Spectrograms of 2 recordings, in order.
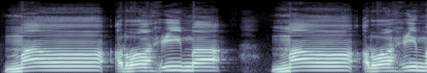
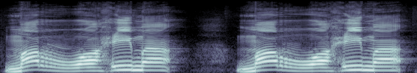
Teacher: یعنی اس طرح نہیں پڑھیں گے ما رحیمہ ما رحیمہ, نہیں, بالکل غلط ہو جائے گا. یوں سمجھ لیجئے کہ ڈائریکٹ یعنی میم کے بعد را کی آواز آ جائے گی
